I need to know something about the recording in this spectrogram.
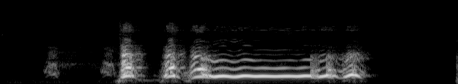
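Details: Kangal dog in a garden after chasing off six other dogs: a few deep barks run into a long, steady, drawn-out howling tone lasting over a second, then two more barks.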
